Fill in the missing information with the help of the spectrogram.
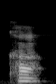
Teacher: ख कंठ महाप्राण अघोष है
